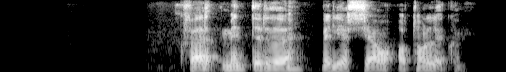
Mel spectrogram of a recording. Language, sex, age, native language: Icelandic, male, 30-39, Icelandic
